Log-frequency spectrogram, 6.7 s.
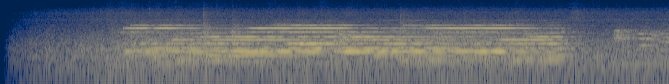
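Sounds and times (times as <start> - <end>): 
melody: 1.2 - 5.8.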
